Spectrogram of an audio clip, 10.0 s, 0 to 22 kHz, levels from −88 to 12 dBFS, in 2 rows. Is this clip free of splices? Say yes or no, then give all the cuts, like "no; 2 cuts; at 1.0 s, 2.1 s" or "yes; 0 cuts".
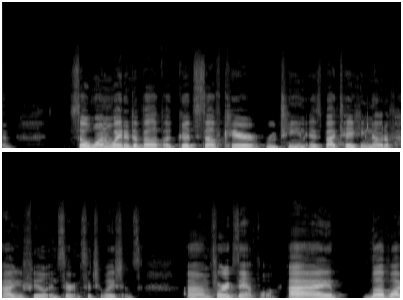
no; 1 cut; at 8.5 s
